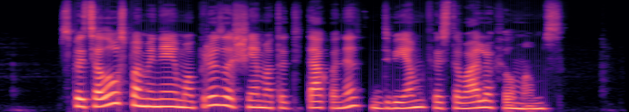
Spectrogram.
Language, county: Lithuanian, Vilnius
